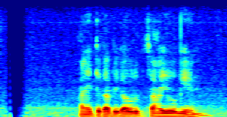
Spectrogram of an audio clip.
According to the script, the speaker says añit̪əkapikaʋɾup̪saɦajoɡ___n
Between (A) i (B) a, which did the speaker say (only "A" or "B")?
A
